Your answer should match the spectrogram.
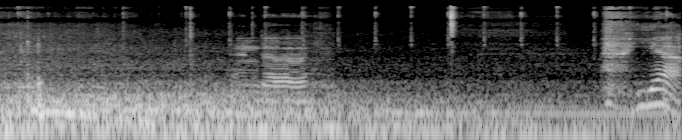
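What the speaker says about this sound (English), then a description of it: "Just thought I'd take you for a spin in the K truck" A warmed-up kei truck drives along on a sunny day, its small engine giving a steady low rumble throughout with a slight rise near the end, while someone talks over it.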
